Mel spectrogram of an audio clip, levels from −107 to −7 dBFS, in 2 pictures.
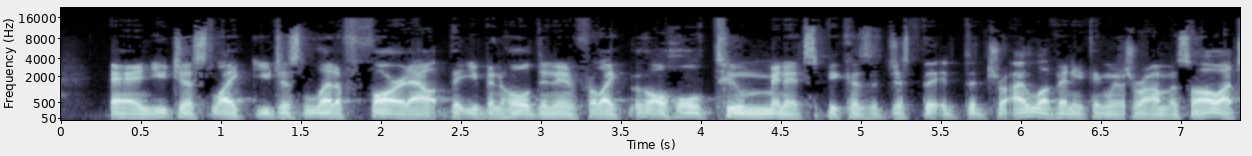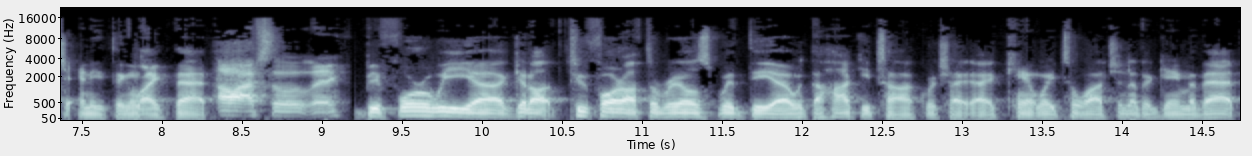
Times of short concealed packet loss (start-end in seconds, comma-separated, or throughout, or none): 6.59-6.65, 7.81-7.86, 9.00-9.05, 14.01-14.04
